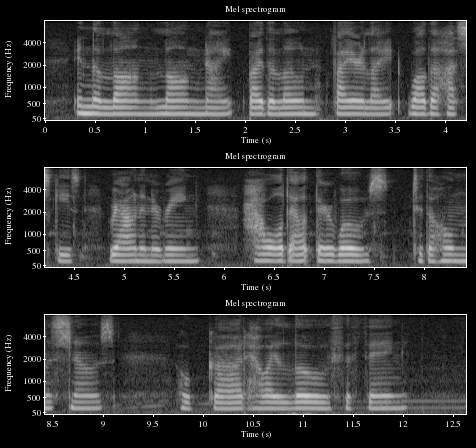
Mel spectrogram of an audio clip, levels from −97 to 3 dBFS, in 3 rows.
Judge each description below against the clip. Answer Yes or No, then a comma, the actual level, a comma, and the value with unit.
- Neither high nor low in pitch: No, high, 195 Hz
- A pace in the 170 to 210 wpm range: No, average, 145 wpm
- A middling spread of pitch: No, narrow, 0.9 semitones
